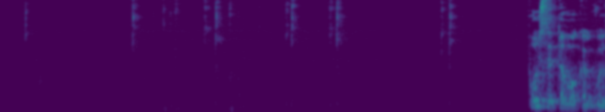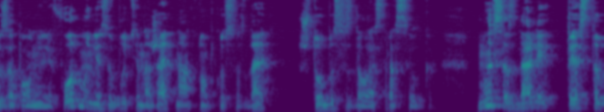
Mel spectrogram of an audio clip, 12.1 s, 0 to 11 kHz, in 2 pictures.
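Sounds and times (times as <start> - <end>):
mouse and keyboard clicks: 1.3 - 3.5, 4.4 - 4.6.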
